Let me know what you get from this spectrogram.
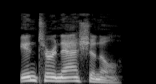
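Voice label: "international", American English, male; everyone-can-use-english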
